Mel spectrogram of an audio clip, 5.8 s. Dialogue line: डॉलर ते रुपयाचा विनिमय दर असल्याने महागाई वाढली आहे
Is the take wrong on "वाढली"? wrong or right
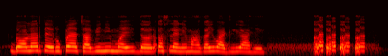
right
